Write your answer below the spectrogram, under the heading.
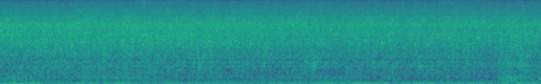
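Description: Buttermilk-battered chicken deep-frying in oil in a cast-iron skillet: a steady, even sizzle.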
